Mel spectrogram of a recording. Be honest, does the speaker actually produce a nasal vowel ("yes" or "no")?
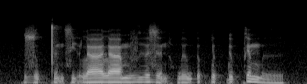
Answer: no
